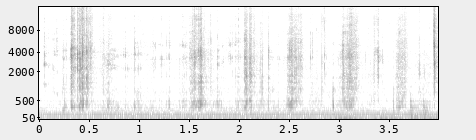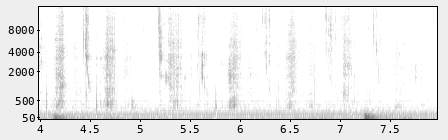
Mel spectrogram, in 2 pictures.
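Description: A crisp chip being bitten and chewed, a run of irregular crunches. Two dull thumps, the louder one near the end.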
